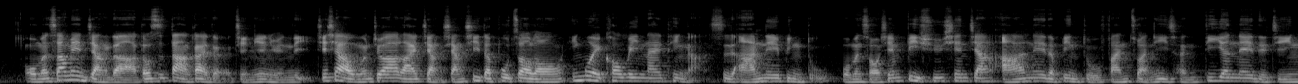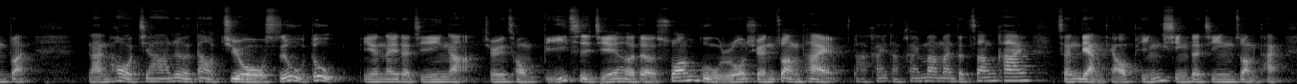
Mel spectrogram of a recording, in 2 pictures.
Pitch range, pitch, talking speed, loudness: 115-150 Hz, 130 Hz, 295 characters per minute, -28 LUFS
